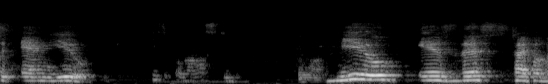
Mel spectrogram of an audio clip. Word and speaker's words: nu: it's it's the sign for velocity and they pronounce it nu mu is this type of a symbol all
